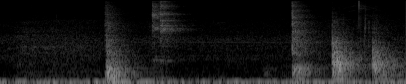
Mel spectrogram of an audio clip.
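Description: A beer bottle cracks open: a sharp metallic pop with a short airy hiss, then a few quick clinks and clatters of glass. No one speaks.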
